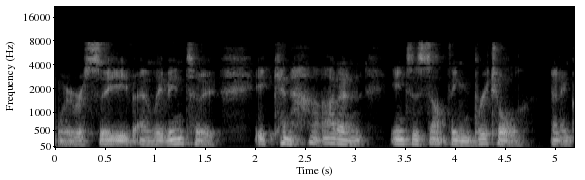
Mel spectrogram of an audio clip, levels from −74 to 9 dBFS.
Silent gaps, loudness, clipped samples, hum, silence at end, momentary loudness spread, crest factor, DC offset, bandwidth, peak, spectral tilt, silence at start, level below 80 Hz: none; -26 LUFS; under 0.1%; none; 0 s; 9 LU; 16 dB; under 0.1%; 8 kHz; -10 dBFS; -5.5 dB/octave; 0 s; -58 dBFS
